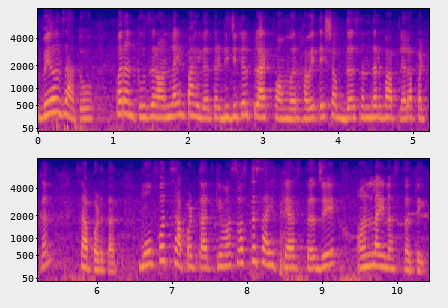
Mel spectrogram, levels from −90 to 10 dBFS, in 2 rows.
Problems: constant background noise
